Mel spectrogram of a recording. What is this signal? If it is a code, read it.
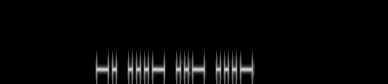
Morse code, heard as a keyed tone, about 30 wpm, 700 Hz. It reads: NVUV
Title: All Cut Numbers - 4-Digit 30wpm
